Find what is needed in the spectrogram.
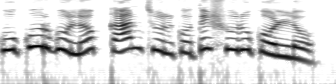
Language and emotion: Bengali, neutral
